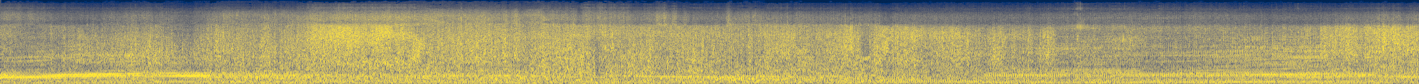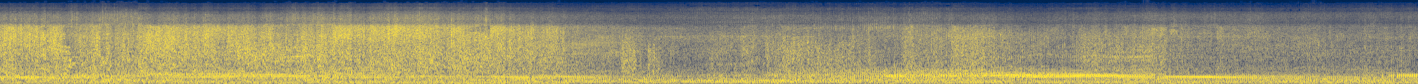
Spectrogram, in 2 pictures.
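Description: A motorcycle engine revs loudly, rising and falling in pitch as it speeds up and slows down through corners.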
